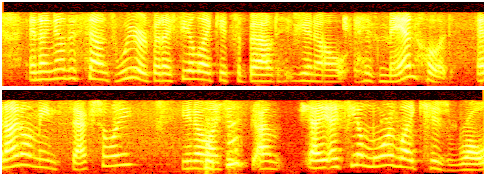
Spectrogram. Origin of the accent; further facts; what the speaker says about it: New Jersey, United States; now in North Carolina, United States; when I moved down to North Carolina from New Jersey, I was kicking and screaming, okay? And, you know, I really was. I was kicking. I spent my life in New Jersey.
